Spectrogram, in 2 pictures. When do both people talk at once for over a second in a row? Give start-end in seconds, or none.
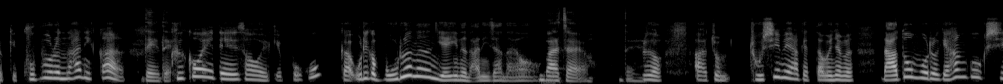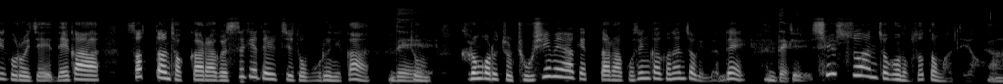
none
